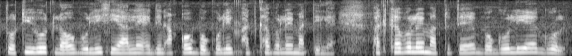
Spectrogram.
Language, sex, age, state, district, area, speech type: Assamese, female, 18-30, Assam, Udalguri, urban, spontaneous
